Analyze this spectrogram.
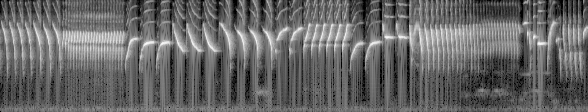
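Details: Canary training song, a long varied sequence: quick sweeps, buzzy rolled trills, spaced falling whistles, fast chip runs and a drawn-out rattling trill.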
